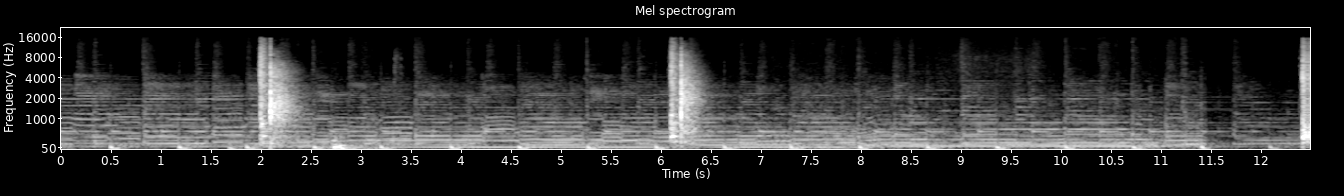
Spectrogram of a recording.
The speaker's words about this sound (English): Holds pace, this bow also shoots so nice, and you'll see for yourself here in these shots.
